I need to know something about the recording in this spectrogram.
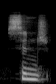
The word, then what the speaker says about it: singe: in the same way he was taught to pronounce ape, singe, and tree arbor.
